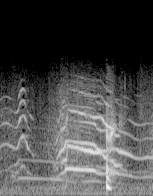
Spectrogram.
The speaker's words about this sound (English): Even in here, the sound of the wolves. Listen to them. The children of the night. What music they make.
